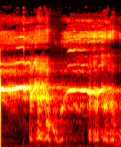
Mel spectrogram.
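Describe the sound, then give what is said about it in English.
A person does a loud, convincing horse whinny with their voice, a high quavering neigh that wavers and rises in two bursts, with no other talking. “Who did the horse? That was me.”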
